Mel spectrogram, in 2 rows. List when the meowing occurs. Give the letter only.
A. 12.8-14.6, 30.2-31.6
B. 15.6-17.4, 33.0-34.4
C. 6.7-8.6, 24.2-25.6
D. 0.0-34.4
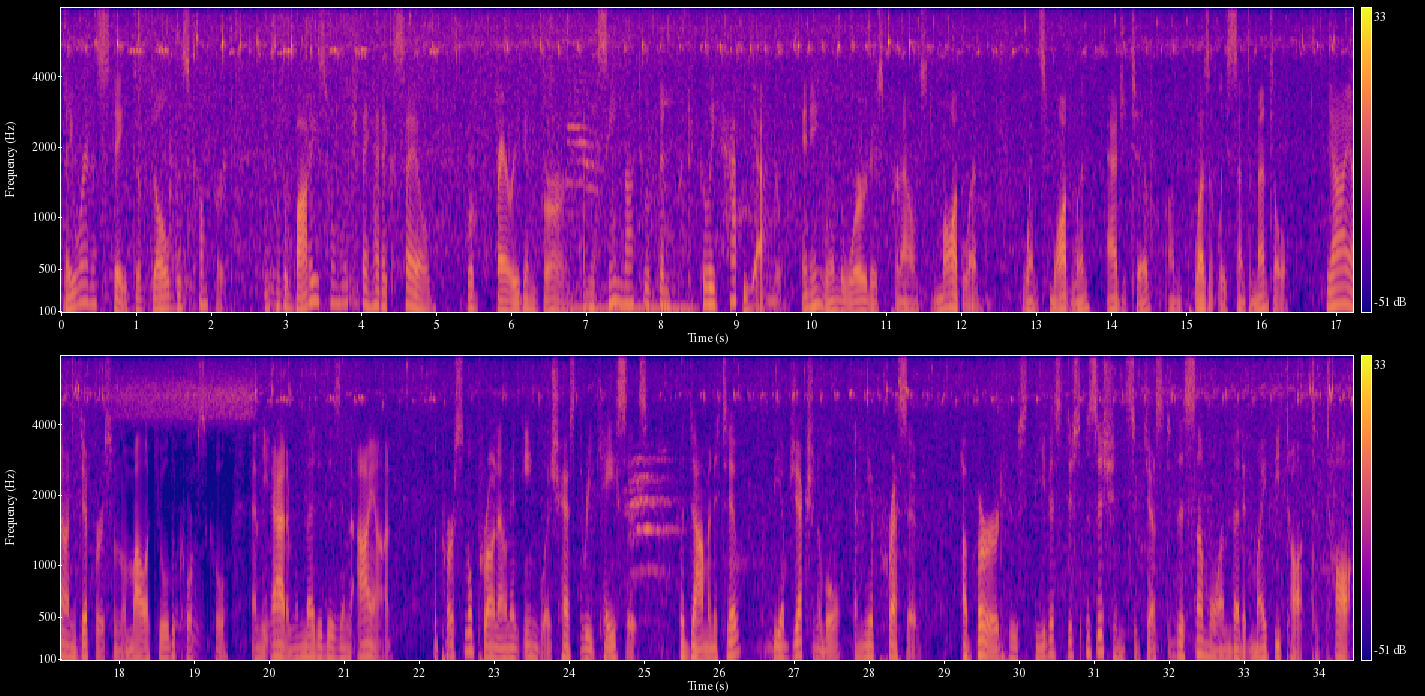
C.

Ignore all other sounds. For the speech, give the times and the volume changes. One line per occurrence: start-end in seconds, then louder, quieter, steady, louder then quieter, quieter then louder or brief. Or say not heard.
0.0-34.4 steady.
